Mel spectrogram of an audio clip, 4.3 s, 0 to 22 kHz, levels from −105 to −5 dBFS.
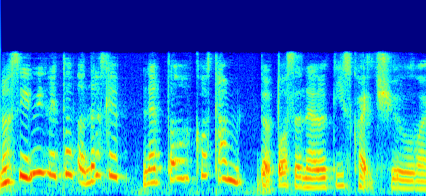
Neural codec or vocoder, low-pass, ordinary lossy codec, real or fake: codec, 16 kHz, 0.8 kbps, ZipCodec; 7.2 kHz; none; fake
